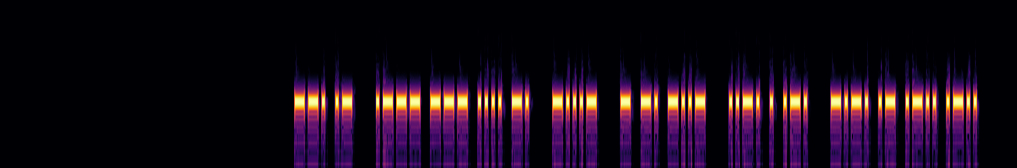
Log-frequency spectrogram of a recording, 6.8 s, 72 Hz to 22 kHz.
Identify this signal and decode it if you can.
Morse code, heard as a keyed tone, about 54 wpm, 700 Hz. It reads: GA JOHN <BT> TNX FER CALL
